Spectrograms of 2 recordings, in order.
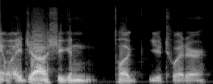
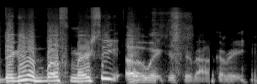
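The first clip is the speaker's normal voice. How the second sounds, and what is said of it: Imitates another person's voice. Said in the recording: “That was a great SQC impression.”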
